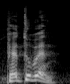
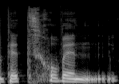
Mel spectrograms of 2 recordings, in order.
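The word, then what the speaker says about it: Beethoven: B E E T H O V E N입니다. 그래서 베 그대로 읽으면 베트호벤. 베트호벤. 예. 베트호벤. 다시 한번 해주기 독일 독일식 발음을 해주시기 바랍니다. 베트호벤. – 베트호벤. 예예 예, 알겠습니다. 독일식 발음으로 다시 한번요. 베토벤.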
